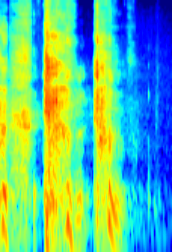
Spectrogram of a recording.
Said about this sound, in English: Excuse me, there's a few coughs coming this morning, so I don't know if we should need a prearranged signal so that your ears don't suddenly suffer. So I apologise beforehand.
